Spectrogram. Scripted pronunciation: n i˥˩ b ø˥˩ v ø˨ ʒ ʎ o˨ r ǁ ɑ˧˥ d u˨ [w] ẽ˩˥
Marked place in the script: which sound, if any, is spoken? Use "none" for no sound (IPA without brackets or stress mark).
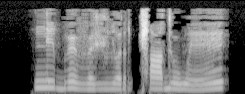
w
